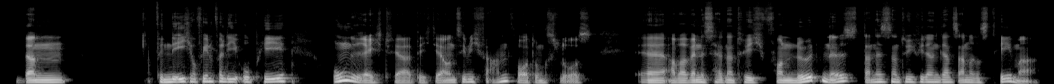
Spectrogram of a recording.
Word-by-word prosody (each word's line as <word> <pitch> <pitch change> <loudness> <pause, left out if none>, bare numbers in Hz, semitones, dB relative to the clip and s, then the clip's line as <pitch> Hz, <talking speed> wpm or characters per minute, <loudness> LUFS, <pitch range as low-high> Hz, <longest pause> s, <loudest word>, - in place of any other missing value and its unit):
dann 105 +1 +3 0.8
finde 110 +2 +3
ich 130 +2 +4
auf 120 - -6
jeden 135 -1 +2
Fall 140 -1 +1
die 125 -1 +1
OP 115 0 -3 0.7
ungerechtfertigt, 85 - +1
ja 95 - -1
und 100 +1 -1
ziemlich 115 0 -3
verantwortungslos. 100 - -5 0.4
Äh, 100 -2 -3
aber 95 0 -1
wenn 100 +2 +2
es 105 -1 -3
halt 100 -2 -3
natürlich 95 0 -1
vonnöten 100 - +3
ist, 150 +1 0
dann 100 +1 -2
ist 115 - +1
es 115 - -12
natürlich 115 -1 -2
wieder 115 -1 0
'n 110 - -1
ganz 110 -1 -3
anderes 95 -1 -3
Thema. 120 - -3
105 Hz, 170 wpm, -22 LUFS, 95-120 Hz, 0.8 s, ich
